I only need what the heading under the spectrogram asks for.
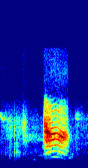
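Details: Gray Catbird at Newman Lake, Washington, USA: one harsh, raspy, nasal call lasting about half a second, high-pitched and buzzy, with a faint hiss of background noise before and after.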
